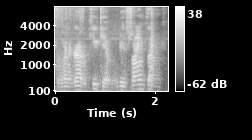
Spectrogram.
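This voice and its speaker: A man's voice: mid-range voice, fairly quick. A man talks with a pipe in his mouth, casually talking through each step of a how-to demonstration. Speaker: pipe hobbyist. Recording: steady background noise.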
